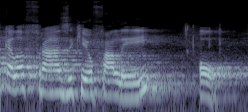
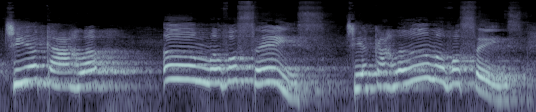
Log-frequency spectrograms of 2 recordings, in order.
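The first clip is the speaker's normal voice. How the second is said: higher and slow, full of delight; enthusiastic exclamation; 6 semitones higher, slower than usual. Shown as a demonstration. Teacher showing kids an exclamation, enthusiastic and bright. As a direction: announce it like happy news. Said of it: "Eu estou entusiasmada, eu estou alegre".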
